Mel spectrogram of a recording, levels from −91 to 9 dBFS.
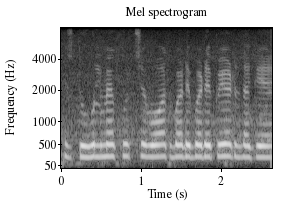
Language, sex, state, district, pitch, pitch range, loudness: Hindi, female, Rajasthan, Jaisalmer, 250 Hz, 245-255 Hz, -11 LUFS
